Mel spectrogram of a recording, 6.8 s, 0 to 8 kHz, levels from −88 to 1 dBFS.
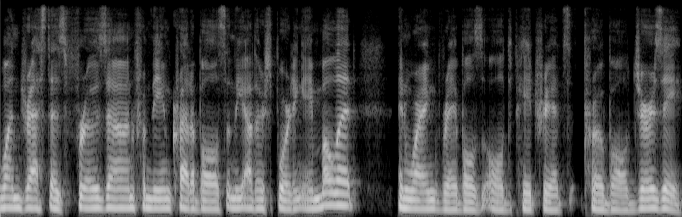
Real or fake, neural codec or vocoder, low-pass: real; none; 7.2 kHz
